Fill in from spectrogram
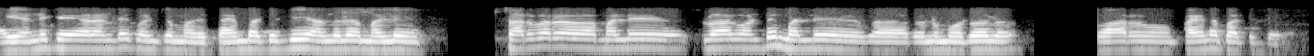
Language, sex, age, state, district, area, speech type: Telugu, male, 60+, Andhra Pradesh, Krishna, urban, conversation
